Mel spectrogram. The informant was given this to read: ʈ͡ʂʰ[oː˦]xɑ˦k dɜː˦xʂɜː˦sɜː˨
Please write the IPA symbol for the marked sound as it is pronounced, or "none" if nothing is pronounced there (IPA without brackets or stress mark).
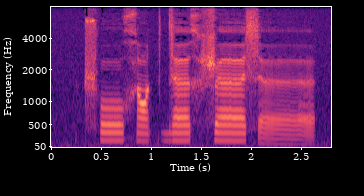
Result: oː˦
